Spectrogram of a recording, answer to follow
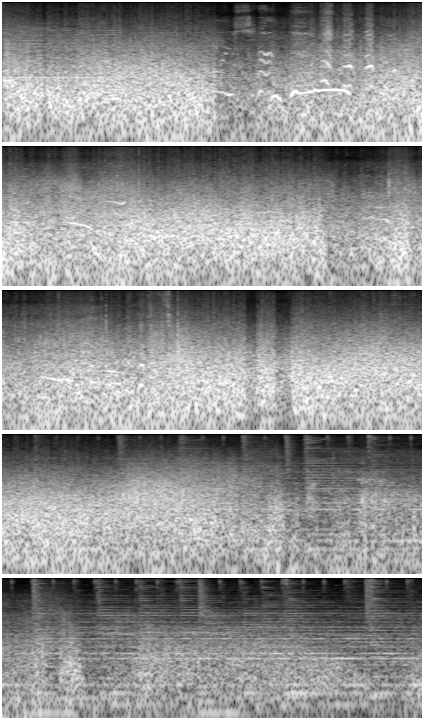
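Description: Background music over a loud rush of wind on the microphone during tandem skydiving freefall, with short voice-like sounds in the first few seconds. The wind rush eases over the last few seconds as the parachute flies.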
